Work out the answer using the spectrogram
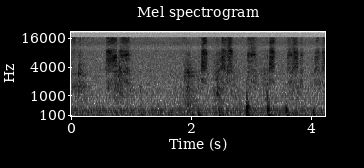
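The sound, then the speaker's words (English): Writing on a board during a Bible study class, a faint series of short scratchy strokes that grow more distinct and closely spaced toward the end. “If I write this small enough, then you can't see it.”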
